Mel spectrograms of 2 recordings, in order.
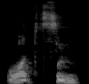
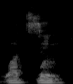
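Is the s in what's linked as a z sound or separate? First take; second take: separate; linked z. First: The words are separated, with a plain s sound. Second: The words are linked, with a z sound. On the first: The speaker calls it wrong. "Então não fala what's in the box, não" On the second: The speaker calls it right. "fala what's in. Som de Z aqui"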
